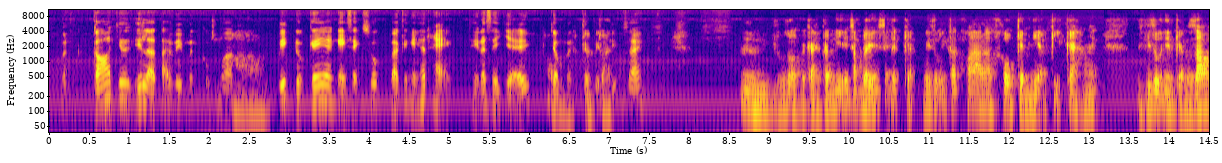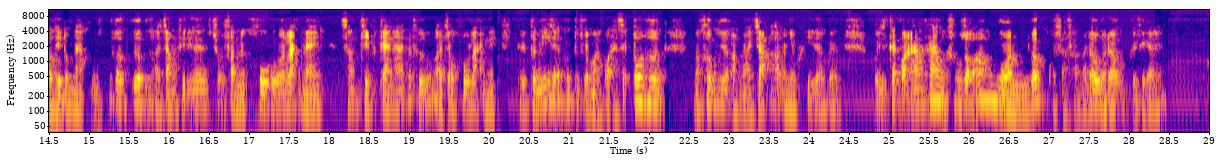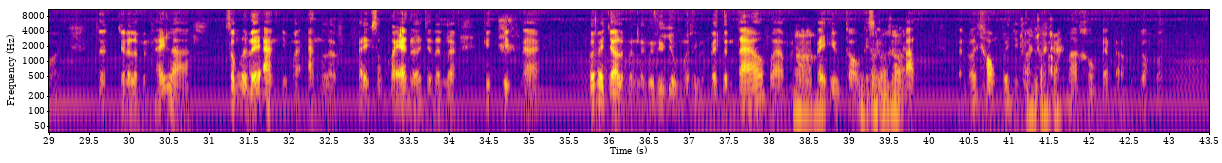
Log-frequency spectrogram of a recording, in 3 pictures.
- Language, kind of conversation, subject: Vietnamese, unstructured, Bạn nghĩ sao về việc các quán ăn sử dụng nguyên liệu không rõ nguồn gốc?
- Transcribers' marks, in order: mechanical hum; distorted speech; tapping; other background noise; unintelligible speech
